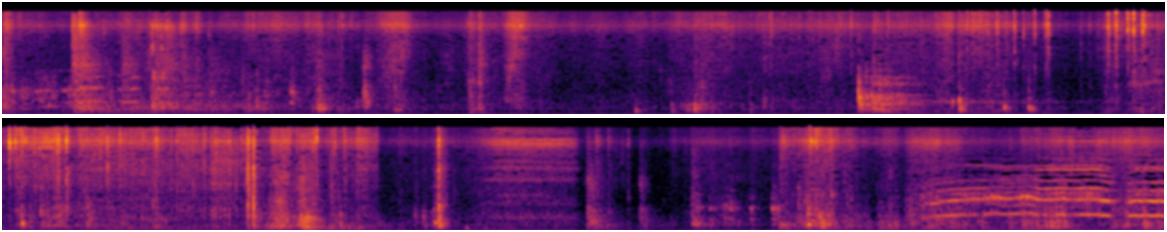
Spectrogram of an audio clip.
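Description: Chickens clucking, with knocks and rustling as boards and nest-box material are handled while eggs are collected. Near the end one chicken gives a long drawn-out call.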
